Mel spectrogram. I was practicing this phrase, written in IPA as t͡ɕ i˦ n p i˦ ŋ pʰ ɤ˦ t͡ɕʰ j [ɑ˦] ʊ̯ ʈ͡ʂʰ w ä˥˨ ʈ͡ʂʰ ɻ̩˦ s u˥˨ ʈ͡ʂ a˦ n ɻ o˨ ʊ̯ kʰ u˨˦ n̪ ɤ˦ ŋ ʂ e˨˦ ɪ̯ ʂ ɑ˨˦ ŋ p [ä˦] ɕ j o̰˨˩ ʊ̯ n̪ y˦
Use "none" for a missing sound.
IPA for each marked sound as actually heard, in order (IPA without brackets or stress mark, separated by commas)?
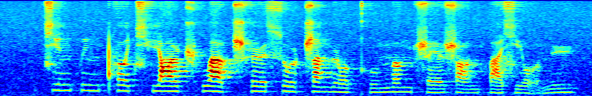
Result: ɑ˦, ä˨˦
